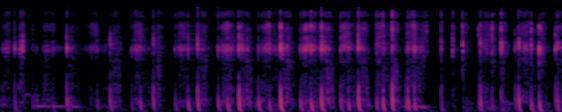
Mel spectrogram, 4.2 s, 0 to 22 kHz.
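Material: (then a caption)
Plastic. An artificial plastic pear is tapped fast with a lo-fi sound, giving a rapid stream of short, dry clicks that stop almost at once. The taps are bright and crisp, with a steady high tone near 3.7 kHz and only a little low-end body.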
